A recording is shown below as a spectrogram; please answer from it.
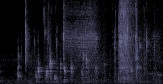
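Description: Marinade drips from pieces of beef being prepared for cowboy jerky, heard as close, irregular wet drips and splashes with a brief louder patter near the end.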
